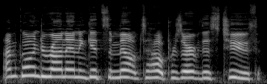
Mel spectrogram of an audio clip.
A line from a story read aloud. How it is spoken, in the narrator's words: the driver hollered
